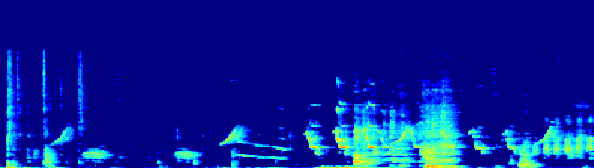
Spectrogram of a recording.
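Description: Small birds chirping: short calls that rise and fall, thickening into a busier chatter in the second half. A burst of low rumbling noise comes about halfway through and is the loudest thing here.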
